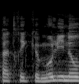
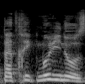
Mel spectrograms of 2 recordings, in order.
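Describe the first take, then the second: First: The name ends without a final consonant sound. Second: The name ends with a final consonant sound. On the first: The speaker calls it wrong. "en Franche-Comté on prononce pas le Z" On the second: The speaker calls it right. "Molinos, pardon"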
